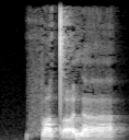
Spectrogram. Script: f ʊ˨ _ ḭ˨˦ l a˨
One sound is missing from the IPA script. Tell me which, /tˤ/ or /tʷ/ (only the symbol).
tˤ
